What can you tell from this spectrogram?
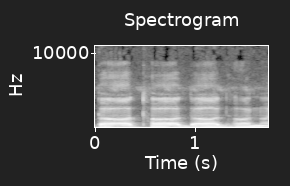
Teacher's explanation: इनका उच्चारण स्थल क्या होगा, तो दंत स्थान होगा।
